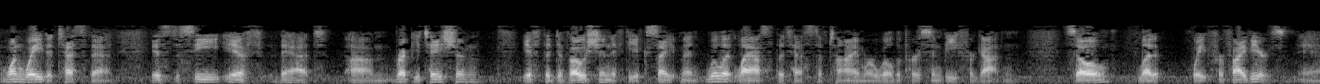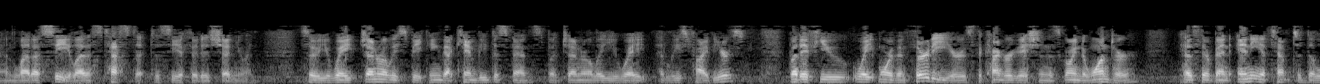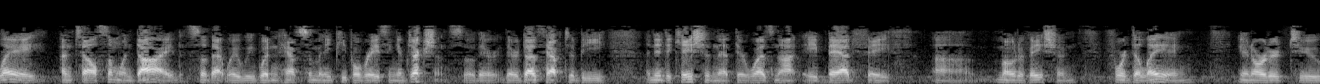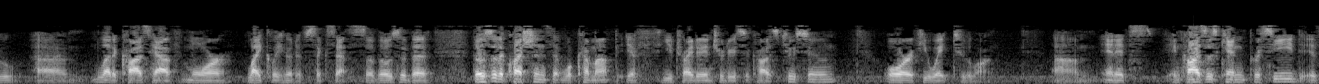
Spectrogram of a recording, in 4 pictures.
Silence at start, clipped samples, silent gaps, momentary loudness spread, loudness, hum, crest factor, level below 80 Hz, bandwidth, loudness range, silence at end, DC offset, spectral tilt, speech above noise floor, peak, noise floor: 0 s; under 0.1%; none; 13 LU; -18 LUFS; none; 18 dB; -52 dBFS; 6.6 kHz; 4 LU; 0 s; under 0.1%; -4 dB/octave; 24 dB; 0 dBFS; -42 dBFS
